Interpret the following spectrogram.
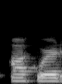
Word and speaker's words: awkward: ok word and uh word actually sounds like er like in better it has that er sound but ock word awkward and then frightened frightened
